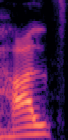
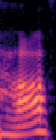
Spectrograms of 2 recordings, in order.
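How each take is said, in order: First: The L sound is pronounced in the word. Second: The L sound is left out of the word. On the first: The speaker calls it wrong. "इसमें हाल्फ तो नहीं बोलते" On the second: The speaker calls it right. "इसे हाफ बोलते हैं"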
